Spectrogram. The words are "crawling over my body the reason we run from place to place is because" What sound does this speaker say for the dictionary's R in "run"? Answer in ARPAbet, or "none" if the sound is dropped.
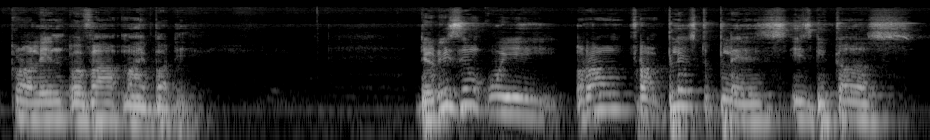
R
